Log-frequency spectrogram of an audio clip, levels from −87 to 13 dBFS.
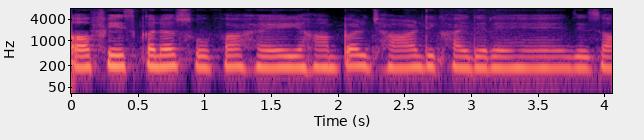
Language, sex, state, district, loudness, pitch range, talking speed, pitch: Hindi, female, Bihar, Patna, -19 LUFS, 180-190 Hz, 175 wpm, 185 Hz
